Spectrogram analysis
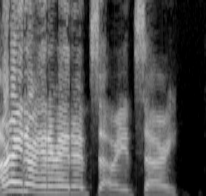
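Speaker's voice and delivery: put-on very high shout. Playing a character yelling apologies at the waves: yelling apologies at the waves. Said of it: "She starts yelling at the waves".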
